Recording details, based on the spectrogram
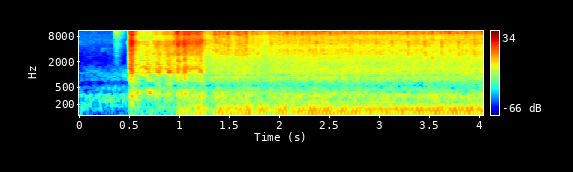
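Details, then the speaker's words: Restored Renault R5 Alpine Turbo petrol engine with rebuilt carburettor and turbo, restarted, accelerator cable not yet fitted; catches at once and settles to steady even low idle, runs round though owner unsure it's right; normal idle. "démarre voilà il tourne rond mais appiori c'est pas forcément bon"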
